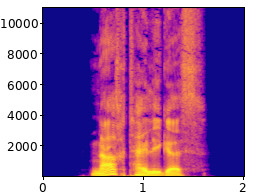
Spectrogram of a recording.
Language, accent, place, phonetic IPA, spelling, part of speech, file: German, Germany, Berlin, [ˈnaːxˌtaɪ̯lɪɡəs], nachteiliges, adjective, De-nachteiliges.ogg
- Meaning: strong/mixed nominative/accusative neuter singular of nachteilig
